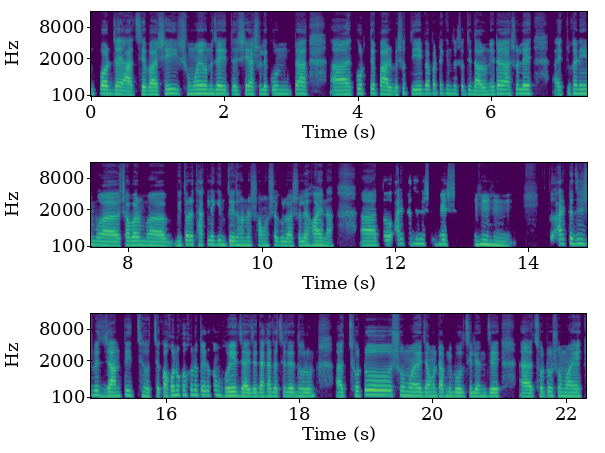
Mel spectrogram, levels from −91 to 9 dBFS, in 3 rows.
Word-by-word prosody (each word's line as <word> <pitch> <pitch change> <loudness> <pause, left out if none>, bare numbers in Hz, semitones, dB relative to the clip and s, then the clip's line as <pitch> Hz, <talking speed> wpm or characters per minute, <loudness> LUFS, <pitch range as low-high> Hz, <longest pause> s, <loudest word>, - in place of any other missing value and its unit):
পর্যায়ে 165 -2 +4
আছে, 135 +3 -4
বা 150 - +6
সেই 180 +1 +1 0.2
সময় 175 +1 +2
অনুযায়ী 170 0 +3
তা 160 - -1
সে 170 - -2
আসলে 165 +1 -3
কোনটা 165 0 -2 0.5
আ - - +2 0.3
করতে 190 0 -1
পারবে। 155 -3 +3
সত্যি 185 -3 -7
এই - - +1
ব্যাপারটা 180 +1 -1
কিন্তু 170 -1 -5
সত্যি 160 0 -6
দারুণ। 145 0 +1
এটা 180 - +2
আসলে 175 +2 +1 0.5
একটুখানি 180 +3 -2 0.3
আ - - +5 0.3
সবার 165 0 +3 0.6
ভিতরে 180 +3 +1
আ - - -20
থাকলে 165 +2 -2
কিন্তু 165 -3 -3
এই - - +2
ধরনের 160 -1 -3
সমস্যাগুলো 150 0 -3
আসলে 155 +2 -2
হয় 160 -1 +4
না। 130 - -3 0.5
আ - - +1 0.3
তো - - -3 0.2
আরেকটা 200 -1 -5
জিনিস 200 -2 -3 0.2
বেশ 195 - 0 0.5
হুম, 190 -1 +3
হুম, 155 -2 -2 0.7
তো - - -10
আরেকটা 200 +2 +1
জিনিস 205 0 -2 0.3
জানতে 165 +4 +4
ইচ্ছে 170 - -12
হচ্ছে। 155 +1 -3
কখনো, 190 +4 +3
কখনো 210 +1 -1
তো - - +1
এরকম 190 +2 -3
হয়ে 170 +1 +6
যায় 145 -2 +5
যে - - +4
দেখা 155 +2 +3
যাচ্ছে 160 +1 -2
যে 165 - +5
ধরুন 155 0 +1 0.4
আ - - +3 0.2
ছোট 180 0 -3 0.5
সময়ে 175 -3 +2
যেমনটা 160 0 +1
আপনি 160 +1 -3
বলছিলেন 150 -1 +1
যে 150 - +6 0.4
আ - - +5 0.2
ছোট 165 -1 -2 0.2
সময়ে 160 -2 +1
165 Hz, 185 wpm, -23 LUFS, 155-180 Hz, 0.7 s, বা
